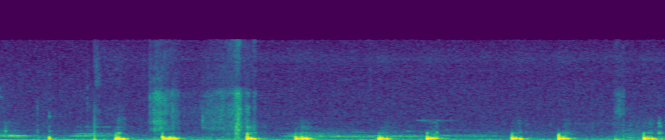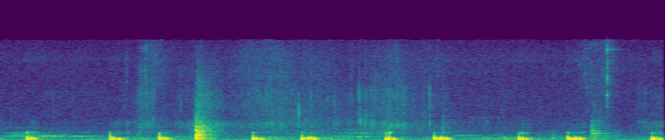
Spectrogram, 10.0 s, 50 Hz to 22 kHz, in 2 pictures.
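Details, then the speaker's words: Regular heartbeat around 60 a minute, second heart sound duller and split on inspiration, crisper on expiration, in a veterinary cardiac auscultation lesson; normal physiological splitting of the second heart sound. "prestem atenção que na inspiração né que é na segunda bulha o som é mais opaco e na expiração o som ele é mais nítido então escutem com atenção"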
